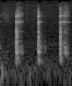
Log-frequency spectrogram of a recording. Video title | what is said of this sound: Llano Del Rio | Definitely sounds like ceramic. And it's a layered ceramic.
